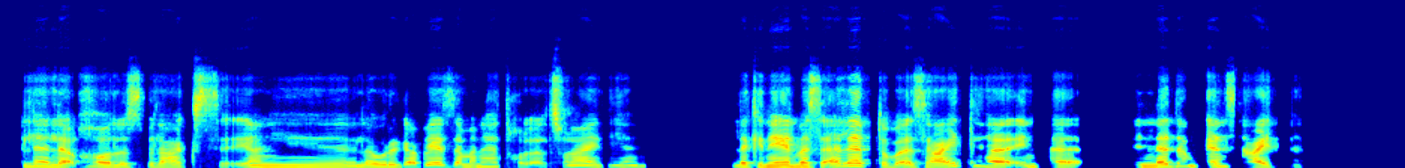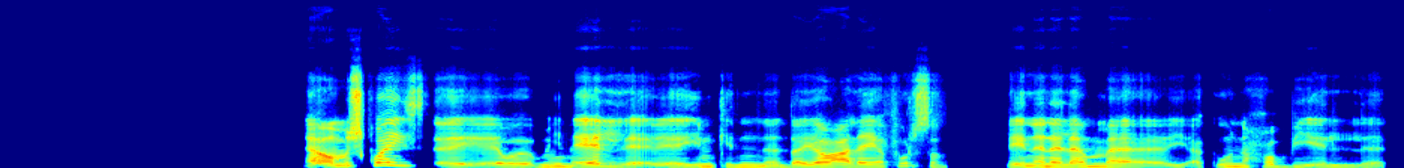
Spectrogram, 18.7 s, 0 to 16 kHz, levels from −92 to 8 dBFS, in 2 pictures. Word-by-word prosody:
لأ، 210 +1 -1
لأ 170 -3 +3
خالص 195 -7 -2
بالعكس، 170 +3 -3
يعني 165 0 -3 0.5
لو 175 0 -2
رجِع 190 +1 -1
بيَّ 190 +1 0
الزمن 190 +1 -3
هادخُل 195 0 -9
ألسُن 155 - -5
عادي 160 0 -3
يعني، 160 0 -12 0.6
لكن 185 +2 0
هي 200 +1 +8
المسألة 205 +7 +4
بتبقى 260 - -2
ساعتها 250 - +3
أنت 165 -5 -3 0.4
النَّدم 205 +5 +3
كان 220 +1 +2
ساعتها. - - 0 2.7
لأ - - +7
هو - - +6
مش - - +5
كويس 295 -2 +1
آآ، 160 +1 -2 0.2
مين 200 +2 -4
قال 225 - +6 0.6
يمكن 175 -4 -5
ضيّعوا 195 +5 +3
عليَّ 190 +3 +4
فرصة، 225 -6 -7 0.4
لإن 85 +1 +1
أنا 200 -1 +4
لما 190 -7 +1
ي - - -11
أكُون 200 +1 -6
حُبّي 190 -3 -8
ال 80 -1 -12
190 Hz, 130 wpm, -23 LUFS, 170-205 Hz, 2.7 s, هي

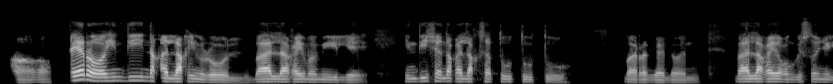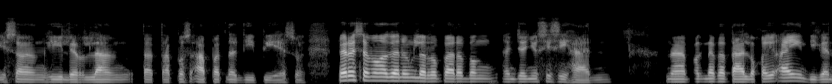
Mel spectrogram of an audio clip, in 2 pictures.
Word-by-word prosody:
Oo, 105 -1 -4 0.2
pero 200 -5 +9
hindi 175 +2 0
naka-lock 145 -5 +4
yung 125 -4 -3
role 110 -4 -2 0.2
bahala 125 0 +5
kayo 125 0 0
mamili 110 -3 -5 0.4
hindi 140 +3 -3
siya 165 - +1
naka-lock 140 -3 0
sa 135 -2 -4
2-2-2 115 -4 -10 0.5
parang 110 -1 -3
gano'n. 105 -1 -7 0.3
Bahala 130 +1 +3
kayo 130 -1 +2
kung 115 - -9
gusto 125 +2 -7
niyong 120 -2 -7
isang 115 0 -3
healer 115 0 -4
lang 110 0 -3
ta 115 -1 -7
tapos 115 +2 -9
4 115 +1 -3
na 115 - -5
DPS 100 -2 -10
so, - - -17 0.3
pero 185 +3 +8
sa 190 -1 +2
mga 175 -1 +4
ganong 165 -1 -1
laro 145 -2 +1
para 140 -1 +1
bang 135 0 -7
'andiyan 130 0 -5
yung - - -8
sisihan 110 -7 -4 0.7
na 125 0 -1
pag 130 +1 -11
natatalo 130 -2 0
kayo 140 +2 -1
ay 155 +1 +3
hindi 115 -6 -9
ka 115 0 -3
125 Hz, 170 wpm, -23 LUFS, 110-140 Hz, 0.7 s, pero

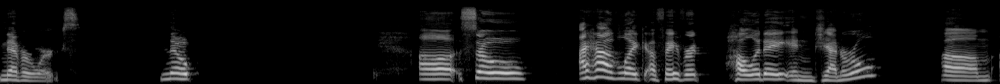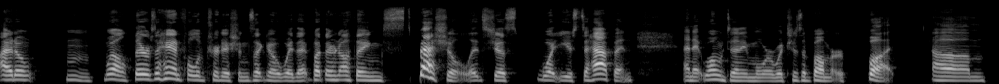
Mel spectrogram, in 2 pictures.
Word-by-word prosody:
Never 200 -5 -2
works. 165 - -11 0.8
Nope. 245 0 +2 2.3
Uh, 240 0 +3
so 265 -1 +3 0.5
I 280 - +5
have, 320 -3 +6
like, 255 -3 +1
a 230 0 -3
favorite 230 +1 -1 0.2
holiday 235 0 +2
in 195 -3 -6
general. 215 - -2 0.7
Um, 190 -2 +1
I 215 -1 +5
don't 215 -1 -2 0.3
hmm? 205 -5 -11 0.2
Well, 230 -6 0
there's 235 +1 +3
a - - +1
handful 240 -6 +1
of 185 - -8
traditions 175 -2 -5
that 190 - -1
go 180 -2 -4
with 170 0 -4
it, 170 - -4
but 210 -1 0
they're 210 -1 -1
nothing 200 -2 -2
special, 165 - +3
it's 185 +1 -7
just 190 +8 -3 0.2
what 200 -5 -3
used 175 -2 -7
to 195 - -4
happen, 210 -6 +5 0.5
and 185 -1 -4
it 175 - -4
won't 215 -4 -2
anymore, 160 -2 -4
which 165 0 -6
is 185 - -7
a - - -4
bummer, 170 -2 -2 0.2
but, - - +2 0.4
um 180 -2 -1
205 Hz, 140 wpm, -24 LUFS, 180-240 Hz, 2.3 s, have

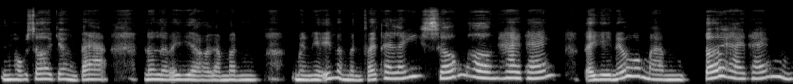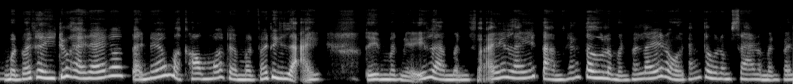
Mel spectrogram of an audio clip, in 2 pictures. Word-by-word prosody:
ừm, 225 -1 +2
hồ 220 0 0
sơ 245 +2 -1
cho 240 -1 -1
người 210 -3 0
ta 230 +1 -1 0.4
nên 230 0 +2
là 220 -1 +1
bây 215 +1 +1
giờ 210 -2 0
là 200 0 -2
mình 210 +1 0 0.3
mình 220 -2 +2
nghĩ 215 +5 +2
là 295 -1 -1
mình 210 -3 +1
phải 210 +2 0
thấy 275 +4 -1
lấy 310 +8 0
sớm 325 -5 +2
hơn 295 -4 +3
2 290 0 +2
tháng, 290 +7 +1 0.3
tại 195 - +3
vì 225 0 +4
nếu 255 +9 +2
á 385 - +2
mà, 230 -5 0 0.4
tới 310 +8 +4
2 285 -6 -1
tháng 280 +3 -2 0.3
mình 225 -1 +2
phải 260 +3 0
thi 305 -3 +3
trước 370 +2 +3
2 285 -4 +1
tháng 290 +4 +2
á, 405 - +3
tại - - -2
nếu 330 - +2
mà - - -2
không 255 0 -1
á, 300 - -1
thì 260 -5 -1
mình 220 -1 +1
phải 270 +3 0
thi 310 -4 +3
lại. 230 -1 -1 0.4
Thì 225 +2 +1
mình 225 -1 +1
nghĩ 220 +7 -2
là 280 -8 +1
mình 215 0 0
phải 290 +4 -2
lấy 305 +3 -1
tầm 225 -4 0
tháng 305 +6 -5
4 315 -4 +3
là 275 - +2
mình 210 -3 -2
phải 230 - -3
lấy 285 +7 0
rồi, 225 -11 -1
tháng 285 +6 -7
4 315 - 0
năm 250 -1 -2
sau 245 -1 -5
là 235 - -3
mình 210 0 -2
phải 220 0 -2
250 Hz, 265 wpm, -18 LUFS, 220-295 Hz, 0.4 s, vì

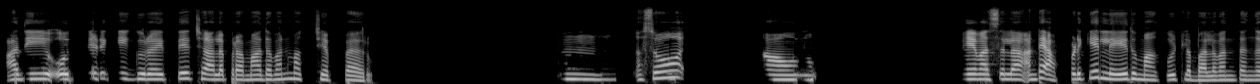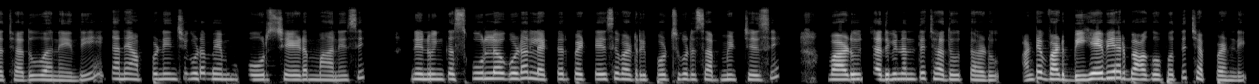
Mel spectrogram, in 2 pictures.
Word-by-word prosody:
అది 250 +2 0 0.3
ఒత్తిడికి 265 +2 -4
గురైతే, 240 +2 +1 0.2
చాలా 225 -2 +2
ప్రమాదం 225 +1 -1
అని 260 - -4
మాకు 245 - -7
చెప్పారు. 200 -3 -3 1.9
హ్మ్. 235 -2 -2 0.5
సో 280 - +2 1.2
అవును. 220 -1 0 1.5
మేమసల 240 0 +4
అంటే 290 +6 +3
అప్పటికే 250 +8 -1 0.2
లేదు 245 +2 +4
మాకు, 210 0 -3
ఇట్లా 215 -1 -5
బలవంతంగా 205 +1 -2
చదువు 205 +2 -2
అనేది. 195 +2 -5 0.2
కాని 255 -1 -1
అప్పటి 245 +2 -6
నుంచి 250 +1 -5
కూడా 265 0 -1
మేము 235 -1 -1 0.2
ఫోర్స్ 220 0 -2
చేయడం 220 0 +1
మానేసి, 205 +6 -3 0.5
నేను 245 -1 +3
ఇంకా 245 +1 0
స్కూల్లో 270 0 +1
కూడా 270 +2 +3
లెటర్ 235 +1 -1
పెట్టేసి, 240 +1 0
వాటి 230 -1 -1
రిపోర్ట్స్ 230 +2 -5
కూడా 230 -1 -2
సబ్మిట్ 220 +1 -3
చేసి, 220 +9 -2 0.6
వాడు 230 +1 +7 0.2
చదివినంతే 245 +2 +2
చదువుతాడు. 220 -3 -1 0.3
అంటే 225 +7 +2
వాడి 235 -1 +7
బిహేవియర్ 265 +6 +7
బాగోకపోతే 230 +3 0
చెప్పండి. 195 -5 -2
230 Hz, 110 wpm, -22 LUFS, 215-245 Hz, 1.9 s, వాడు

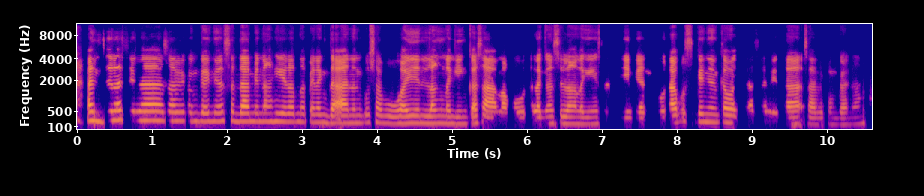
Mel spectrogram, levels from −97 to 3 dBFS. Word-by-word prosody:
'Andiyan 240 0 +4
na 255 - +8
sila," 245 -1 0 0.3
sabi 235 -1 -2
kong 230 0 -11
ganyan. 225 0 -1
"Sa 240 - -6
dami 220 0 +4
ng 220 0 -2
hirap 215 -1 -1
na 210 0 -8
pinagdaanan 190 -2 +2
ko 195 - -12
sa 195 -1 -3
buhay, 180 +1 +1
'yan 185 -1 -7
lang 180 +1 +2
naging 170 -1 -2
kasama 165 -3 +3
ko. 160 +1 -10
Talagang 170 +1 0
sila 170 0 0
ang - - -8
naging 165 +1 -6
sandigan 160 -1 -3
ko, - - -17
tapos 195 +4 +3
ganyan 210 -2 -2
ka 200 - +1
magsasalita," 190 - -4 0.2
sabi 155 -2 -7
kong 160 -1 -24
ganon, 155 +2 -12
190 Hz, 185 wpm, -27 LUFS, 170-220 Hz, 0.3 s, na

